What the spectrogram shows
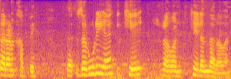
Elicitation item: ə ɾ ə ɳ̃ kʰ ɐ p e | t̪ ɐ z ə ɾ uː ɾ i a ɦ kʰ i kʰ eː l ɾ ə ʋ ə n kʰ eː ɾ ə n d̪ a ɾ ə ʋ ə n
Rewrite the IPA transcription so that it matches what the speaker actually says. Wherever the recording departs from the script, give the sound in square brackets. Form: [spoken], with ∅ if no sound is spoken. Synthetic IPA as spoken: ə ɾ ə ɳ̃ kʰ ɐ p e | t̪ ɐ z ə ɾ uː ɾ i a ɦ [k] i kʰ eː l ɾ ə ʋ ə n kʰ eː [l] ə n d̪ a ɾ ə ʋ ə n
